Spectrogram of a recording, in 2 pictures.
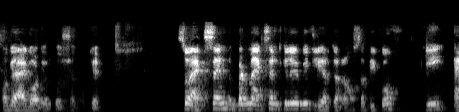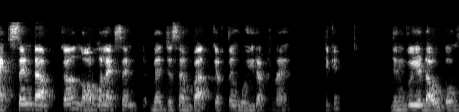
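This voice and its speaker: A man's voice: fairly high pitch, moderate pace, lo-fi sound. A man with an Indian English accent teaching an online placement class, patiently explaining and mixing Hindi with English. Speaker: placement trainer.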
